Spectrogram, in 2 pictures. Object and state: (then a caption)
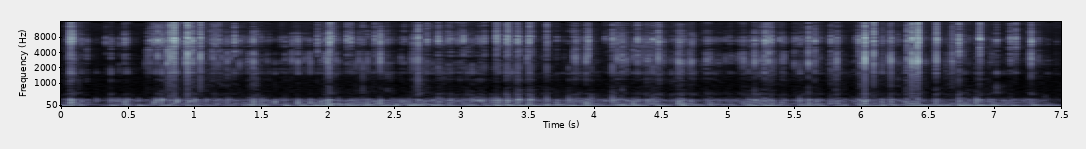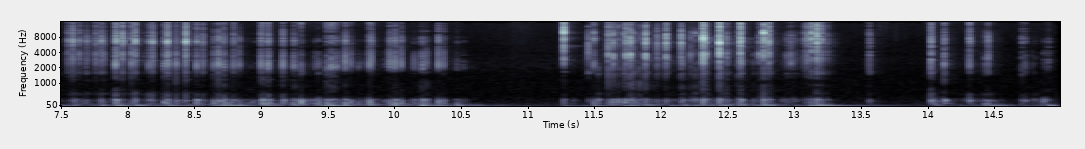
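Metal microphone grille being scratched and tapped. Fingers wearing metal thimbles scratch and tap the hollow, domed steel mesh grille of a large condenser microphone. The result is a dense, boomy, low-heavy rumble packed with rapid scratchy clicks and sharp taps, which thins out briefly around 11 seconds and again near 14 seconds.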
